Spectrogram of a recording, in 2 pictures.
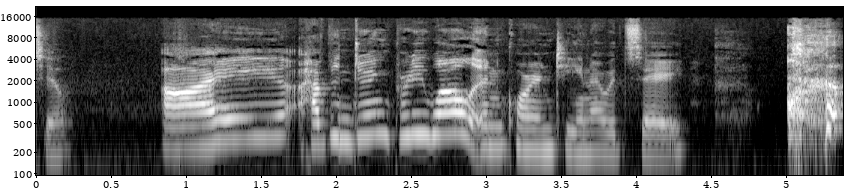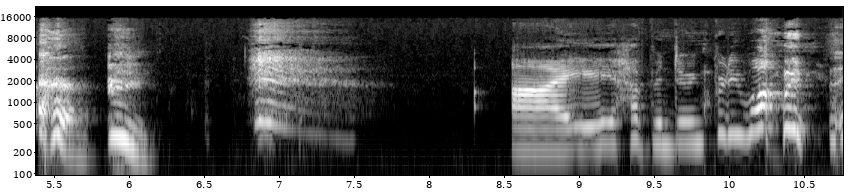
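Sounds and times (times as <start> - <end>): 
speech: 0.0 - 4.4, 5.0 - 6.2, 8.6 - 10.7
person coughing harshly: 5.0 - 6.2.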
